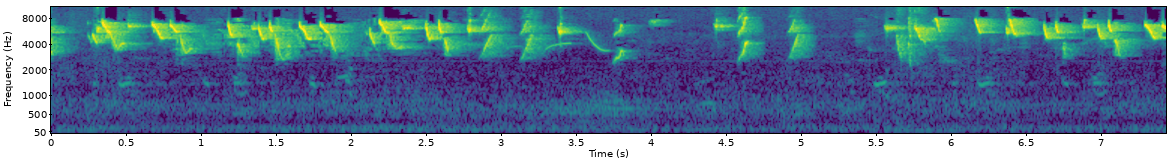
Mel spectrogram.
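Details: Saffron finch song with female calls for stimulating a pet bird: fast strings of high chirps, a drawn-out falling whistle, then more sharp notes in rhythmic bursts.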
